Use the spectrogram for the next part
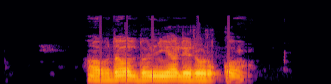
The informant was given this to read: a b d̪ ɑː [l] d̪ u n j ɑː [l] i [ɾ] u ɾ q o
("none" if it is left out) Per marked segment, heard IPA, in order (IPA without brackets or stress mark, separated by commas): l, l, ɾ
